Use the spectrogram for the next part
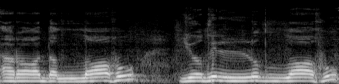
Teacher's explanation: اللہ کے لام سے پہلے زبر ہے اور یہاں پر اللہ کے لام سے پہلے پیش ہے لہٰذا ان دونوں اللہ کے لام کو پور پڑھا جائے گا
